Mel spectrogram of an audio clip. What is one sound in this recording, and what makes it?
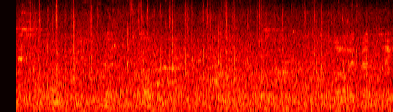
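Model train wagons roll and clatter along a track.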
